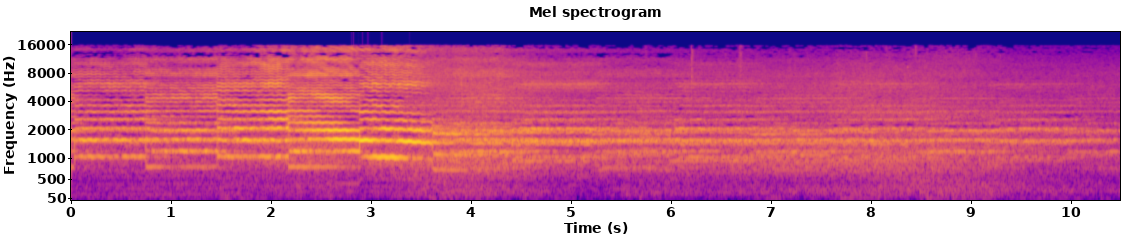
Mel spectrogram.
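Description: Two-tone police siren alternating high and low about every 0.7 seconds. It grows louder as the vehicle approaches, drops in pitch about three and a half seconds in as it passes, then fades as it drives away.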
